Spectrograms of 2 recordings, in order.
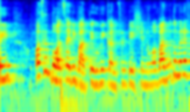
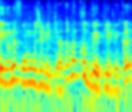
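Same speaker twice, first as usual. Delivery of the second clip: ordinary delivery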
